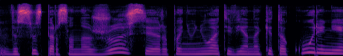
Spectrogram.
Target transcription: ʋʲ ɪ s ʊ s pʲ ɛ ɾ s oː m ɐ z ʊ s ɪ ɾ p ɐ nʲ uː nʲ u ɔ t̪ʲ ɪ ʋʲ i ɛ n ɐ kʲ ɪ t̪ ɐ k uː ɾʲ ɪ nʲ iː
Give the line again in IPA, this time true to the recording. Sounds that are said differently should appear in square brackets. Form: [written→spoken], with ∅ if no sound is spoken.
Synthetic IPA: ʋʲ ɪ s ʊ s pʲ ɛ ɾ s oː [m→n] ɐ [z→ʒ] ʊ s ɪ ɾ p ɐ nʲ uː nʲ u ɔ t̪ʲ ɪ ʋʲ i ɛ n ɐ kʲ ɪ t̪ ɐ k uː ɾʲ ɪ nʲ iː

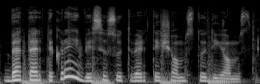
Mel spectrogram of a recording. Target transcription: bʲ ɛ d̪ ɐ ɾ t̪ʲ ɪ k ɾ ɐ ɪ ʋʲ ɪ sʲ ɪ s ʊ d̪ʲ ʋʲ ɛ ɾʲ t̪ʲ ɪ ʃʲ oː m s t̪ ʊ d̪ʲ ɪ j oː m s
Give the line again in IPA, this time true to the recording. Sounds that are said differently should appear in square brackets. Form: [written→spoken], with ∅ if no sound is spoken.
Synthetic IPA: bʲ ɛ [d̪→t̪] ɐ ɾ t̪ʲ ɪ k ɾ ɐ ɪ ʋʲ ɪ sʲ ɪ s ʊ [d̪ʲ→t̪ʲ] ʋʲ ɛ ɾʲ t̪ʲ ɪ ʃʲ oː m s t̪ ʊ d̪ʲ ɪ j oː m s

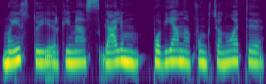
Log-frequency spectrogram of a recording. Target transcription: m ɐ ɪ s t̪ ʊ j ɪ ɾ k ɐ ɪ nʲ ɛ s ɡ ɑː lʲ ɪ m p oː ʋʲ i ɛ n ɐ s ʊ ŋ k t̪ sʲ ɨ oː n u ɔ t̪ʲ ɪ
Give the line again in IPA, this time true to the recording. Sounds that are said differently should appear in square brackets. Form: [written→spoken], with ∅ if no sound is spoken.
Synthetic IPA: m ɐ ɪ s t̪ ʊ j ɪ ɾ k ɐ ɪ [nʲ→mʲ] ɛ s ɡ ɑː lʲ ɪ m p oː ʋʲ i ɛ n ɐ [s→f] ʊ ŋ k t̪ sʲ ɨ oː n u ɔ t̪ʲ ɪ

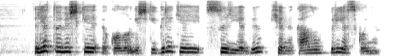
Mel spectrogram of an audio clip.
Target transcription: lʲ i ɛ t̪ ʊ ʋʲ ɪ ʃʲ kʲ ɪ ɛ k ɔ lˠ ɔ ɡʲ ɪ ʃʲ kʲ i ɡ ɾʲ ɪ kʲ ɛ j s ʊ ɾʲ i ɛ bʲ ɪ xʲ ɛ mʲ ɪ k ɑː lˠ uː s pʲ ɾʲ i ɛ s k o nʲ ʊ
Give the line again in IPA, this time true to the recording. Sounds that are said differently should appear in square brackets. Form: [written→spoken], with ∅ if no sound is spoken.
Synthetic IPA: lʲ i ɛ t̪ ʊ ʋʲ ɪ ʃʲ kʲ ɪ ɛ k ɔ lˠ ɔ ɡʲ ɪ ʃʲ kʲ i ɡ ɾʲ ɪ kʲ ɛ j s ʊ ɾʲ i ɛ bʲ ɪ xʲ ɛ mʲ ɪ k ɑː lˠ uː [s→∅] pʲ ɾʲ i ɛ s k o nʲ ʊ

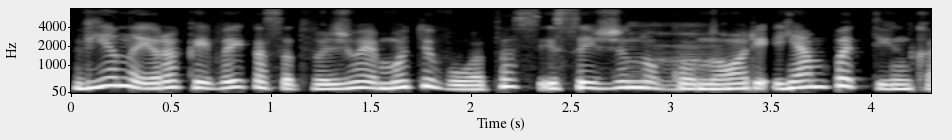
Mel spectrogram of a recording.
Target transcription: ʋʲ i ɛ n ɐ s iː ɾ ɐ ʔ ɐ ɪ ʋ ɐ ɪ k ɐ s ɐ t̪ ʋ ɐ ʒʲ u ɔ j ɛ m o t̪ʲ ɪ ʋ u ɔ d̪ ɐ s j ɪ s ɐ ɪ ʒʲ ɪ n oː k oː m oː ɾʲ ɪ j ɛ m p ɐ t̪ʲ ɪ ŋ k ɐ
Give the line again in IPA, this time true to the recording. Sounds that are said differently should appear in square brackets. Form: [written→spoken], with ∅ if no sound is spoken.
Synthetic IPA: ʋʲ i ɛ n ɐ [s→∅] iː ɾ ɐ [ʔ→k] ɐ ɪ ʋ ɐ ɪ k ɐ s ɐ t̪ ʋ ɐ ʒʲ u ɔ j ɛ m o t̪ʲ ɪ ʋ u ɔ [d̪→t̪] ɐ s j ɪ s ɐ ɪ ʒʲ ɪ n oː k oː [m→n] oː ɾʲ ɪ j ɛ m p ɐ t̪ʲ ɪ ŋ k ɐ

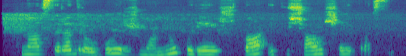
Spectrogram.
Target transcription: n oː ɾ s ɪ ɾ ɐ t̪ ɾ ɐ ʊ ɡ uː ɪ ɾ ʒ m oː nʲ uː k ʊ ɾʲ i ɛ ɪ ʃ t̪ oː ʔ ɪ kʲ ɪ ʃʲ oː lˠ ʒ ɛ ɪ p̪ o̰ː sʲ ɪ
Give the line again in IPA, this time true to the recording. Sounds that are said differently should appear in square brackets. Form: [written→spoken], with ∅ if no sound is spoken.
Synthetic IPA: n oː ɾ s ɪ ɾ ɐ [t̪→d̪] ɾ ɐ ʊ ɡ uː ɪ ɾ ʒ m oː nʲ uː k ʊ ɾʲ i ɛ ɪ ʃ t̪ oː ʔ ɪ kʲ ɪ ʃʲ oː lˠ [ʒ→ʃ] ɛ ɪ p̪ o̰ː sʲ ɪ

